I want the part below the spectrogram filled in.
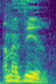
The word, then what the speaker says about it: Amazigh: Like, why is she wearing these things that belong to, they reflect this fashion of, so you know how to pronounce this, Amazigh? – Yeah, that works. Amazigh.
